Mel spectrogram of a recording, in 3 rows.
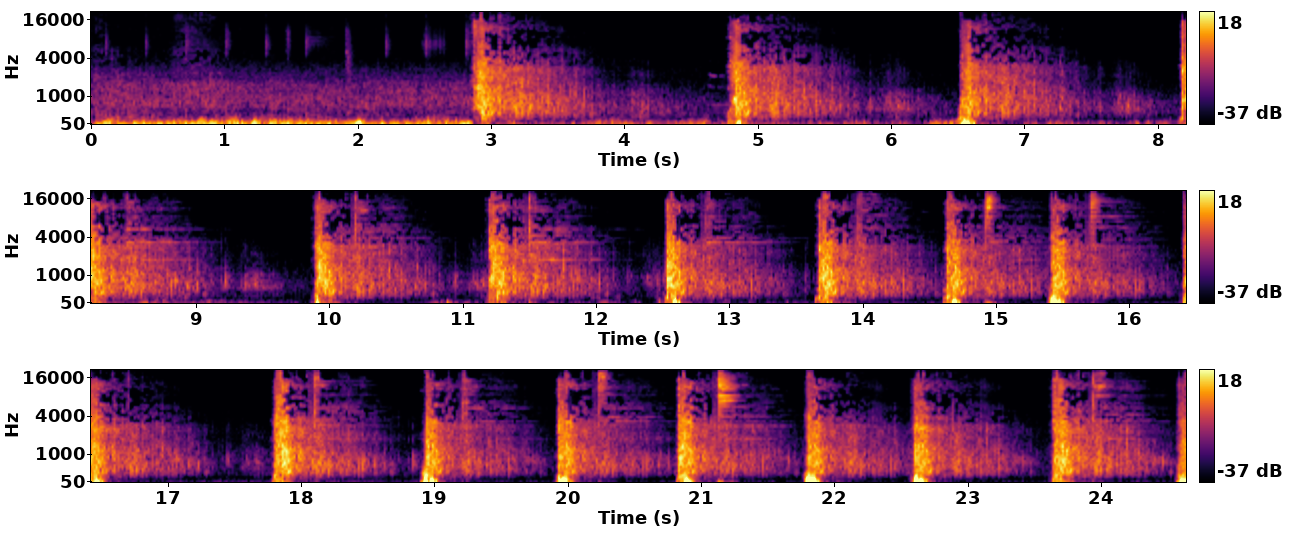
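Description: A CZ P10c pistol fires bulk ammunition at a 50-yard range, loud sharp cracks with ringing decay, slow and spaced at first, then a faster steady string of shots.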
